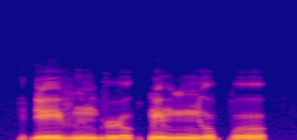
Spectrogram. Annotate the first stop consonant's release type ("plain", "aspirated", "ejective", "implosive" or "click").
implosive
